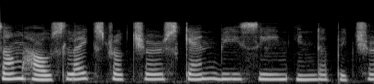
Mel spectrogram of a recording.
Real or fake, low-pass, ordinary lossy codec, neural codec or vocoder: fake; 7.2 kHz; none; vocoder, 44.1 kHz, 128 mel bands, Pupu-Vocoder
